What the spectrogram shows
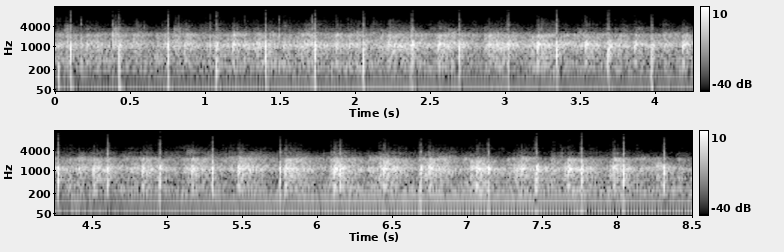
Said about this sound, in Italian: Grazie, un applauso.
